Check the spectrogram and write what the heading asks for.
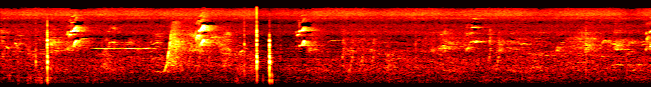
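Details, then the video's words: Fruit bats known as flying foxes, Hervey Bay, Queensland, give scattered harsh screeches and squawks with sharp clicks in the first half, then fainter chattering notes trailing off. "Flying Foxes - Fruit Bats"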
